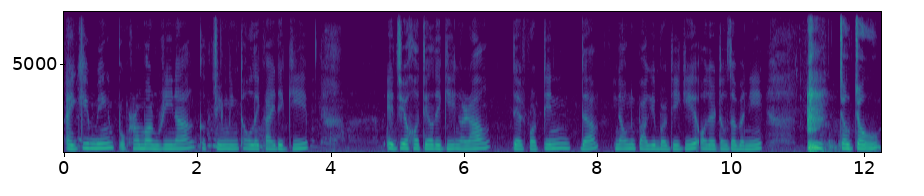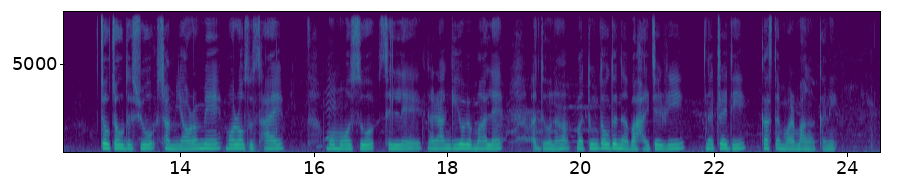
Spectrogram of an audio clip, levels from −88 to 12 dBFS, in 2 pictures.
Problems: none marked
